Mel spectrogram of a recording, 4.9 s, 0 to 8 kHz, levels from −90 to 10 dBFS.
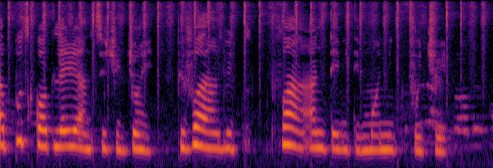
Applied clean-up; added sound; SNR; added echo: none; Rattle (instrument); 16 dB; none.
